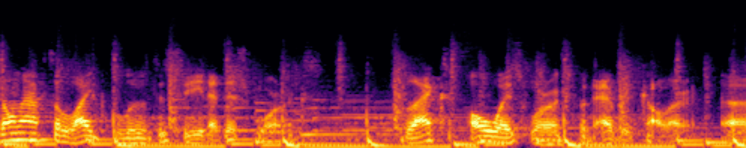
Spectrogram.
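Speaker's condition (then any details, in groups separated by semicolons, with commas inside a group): No condition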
